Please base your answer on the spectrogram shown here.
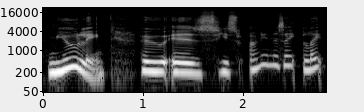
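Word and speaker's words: Muhly: with the American composer Nico Murli is that how we pronounce actually mu Lee who is he's a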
